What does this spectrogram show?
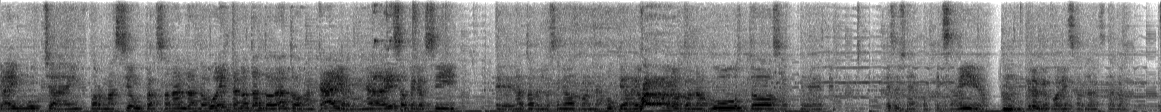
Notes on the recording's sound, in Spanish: Este episodio contó con un desperfecto de sonido (los micrófonos decidieron no grabar), así que la calidad es bastante cuestionable.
